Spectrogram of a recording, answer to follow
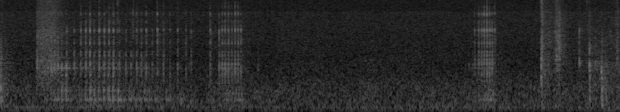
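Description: Faint rasping rattle of a metal ceiling-fan ball chain being handled for about two seconds, followed by a brief rustle and a few faint clicks.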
